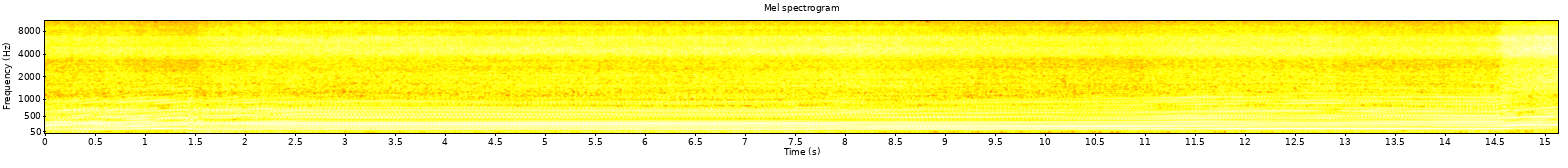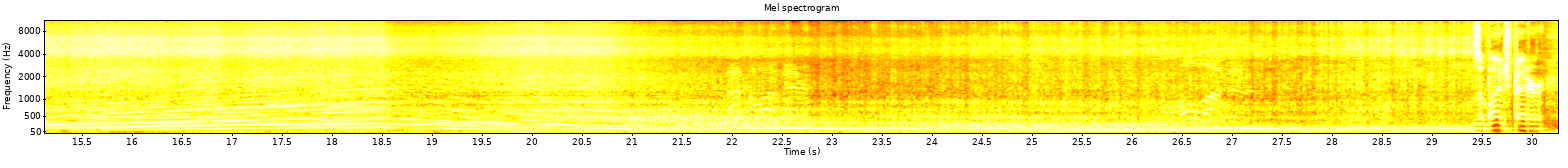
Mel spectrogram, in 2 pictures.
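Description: Cammed 4.8L LS V8 with open zoomie headers, heard from inside the cab of a Chevy S-10, making a full-throttle tuning pull on a hub dyno. The revs climb and hold for about fifteen seconds, then sweep up sharply to a peak, fall away as the throttle is lifted, and drop back to idle for the last several seconds.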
